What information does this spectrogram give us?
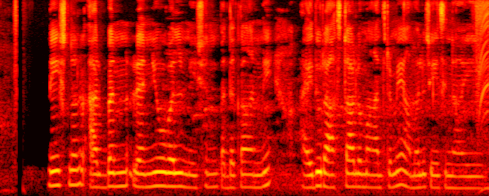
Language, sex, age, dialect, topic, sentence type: Telugu, female, 18-24, Southern, banking, statement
